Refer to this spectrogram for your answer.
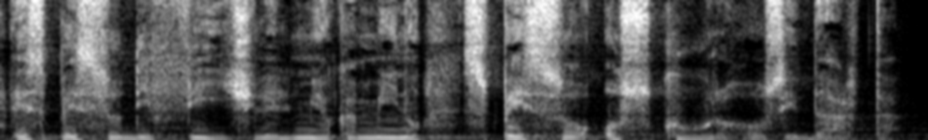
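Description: A man narrator voicing a humble, devoted old male seeker who speaks softly and reverently. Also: sits low, unhurried, gravelly, husky, full character voice. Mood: pleading, reverent. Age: older. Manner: soft, pleading, reverent.

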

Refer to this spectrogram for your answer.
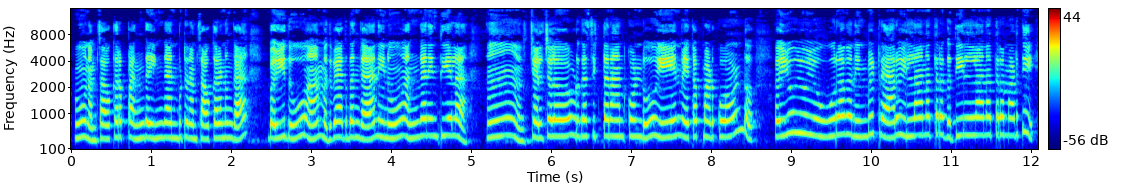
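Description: A woman's voice: very high voice, level tone, fast talker, a bit bright. A woman voicing a quarrelsome village woman with a North Karnataka accent, taunting a rival in a cartoon comedy. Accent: North Karnataka Kannada. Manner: taunting, mocking.

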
